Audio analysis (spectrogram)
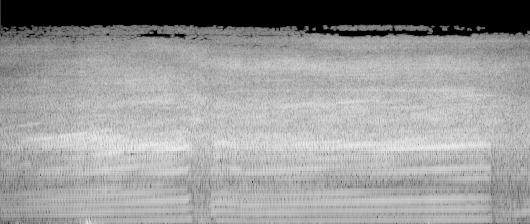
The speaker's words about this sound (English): At one point, we traveled by motorbike. It was hectic. I nearly fell off at one point,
